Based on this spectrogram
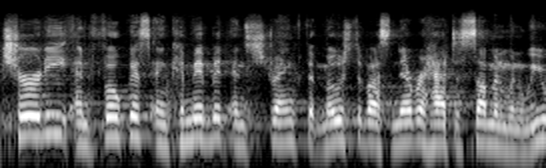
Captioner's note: none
